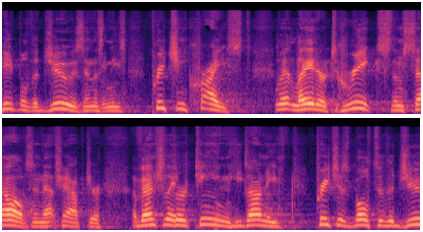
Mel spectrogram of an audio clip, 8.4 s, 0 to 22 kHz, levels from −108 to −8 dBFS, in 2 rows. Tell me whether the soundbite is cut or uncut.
cut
